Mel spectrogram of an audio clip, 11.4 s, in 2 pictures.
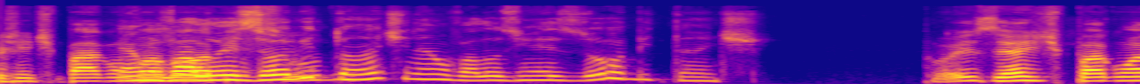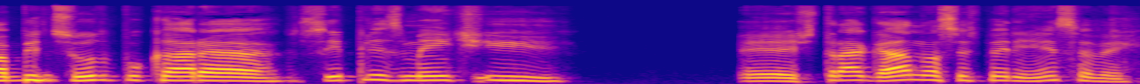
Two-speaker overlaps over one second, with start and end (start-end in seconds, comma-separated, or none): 0.6-1.8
